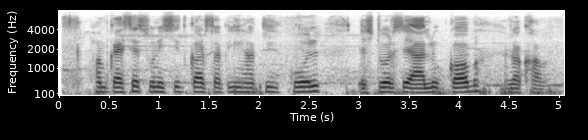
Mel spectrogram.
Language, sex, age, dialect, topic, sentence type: Magahi, male, 18-24, Western, agriculture, question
